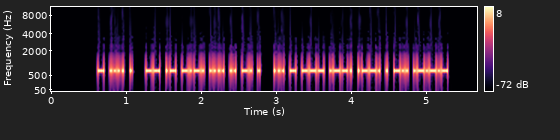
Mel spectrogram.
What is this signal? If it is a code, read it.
Morse code, heard as a keyed tone, about 44 wpm, 700 Hz. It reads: THE MACHINE STOPPED.
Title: A Sound Of Thunder 45wpm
